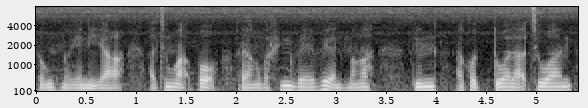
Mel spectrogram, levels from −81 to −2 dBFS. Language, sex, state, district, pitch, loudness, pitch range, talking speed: Mizo, male, Mizoram, Aizawl, 115 Hz, -18 LUFS, 105-125 Hz, 220 wpm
